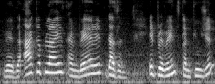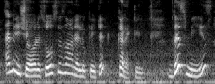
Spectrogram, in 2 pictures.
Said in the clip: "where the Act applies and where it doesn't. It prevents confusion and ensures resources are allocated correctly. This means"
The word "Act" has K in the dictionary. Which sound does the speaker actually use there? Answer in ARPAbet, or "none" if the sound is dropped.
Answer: K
